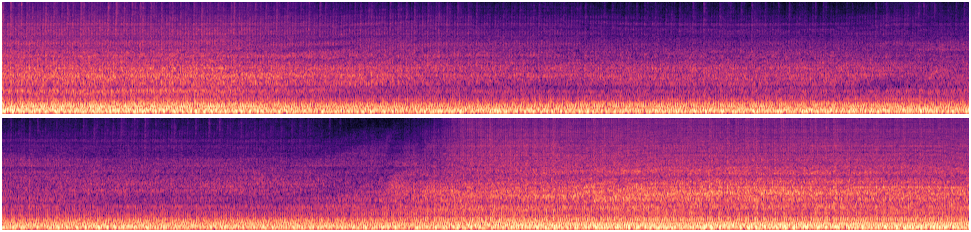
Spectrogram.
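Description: A snowmobile engine drones steadily at close range.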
